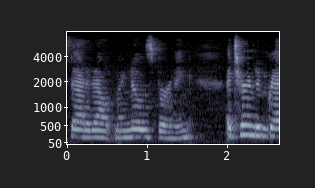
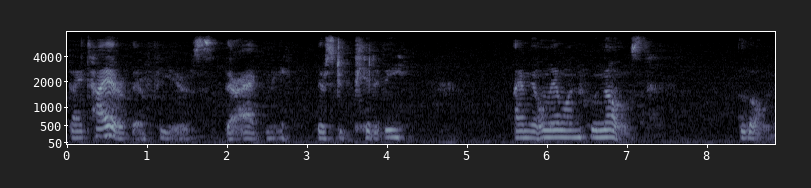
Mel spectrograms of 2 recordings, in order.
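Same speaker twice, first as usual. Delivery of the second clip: a hint of a tired old man; weary old man; 8 dB quieter than usual. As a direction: let each phrase sink, tired of the world. Old man speaking, soft, slow.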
